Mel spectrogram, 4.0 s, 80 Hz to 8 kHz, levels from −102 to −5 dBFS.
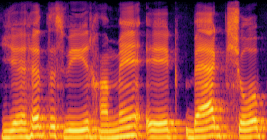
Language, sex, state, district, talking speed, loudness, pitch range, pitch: Hindi, male, Punjab, Fazilka, 105 wpm, -13 LUFS, 145-175 Hz, 150 Hz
